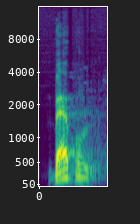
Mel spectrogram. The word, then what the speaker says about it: babble: কোনো ওয়ার্ড এ দুটি বি থাকলে প্রথম বি নীরব থাকে, দ্যাট মিনস সাইলেন্ট হবে, উচ্চারণ হবে না, সাইলেন্স থাকবে। লক্ষ্য করেন, ব্যাবল ব্যাবল BABBLE, ব্যাবল ব্যাবল, ডেবল ডেবল,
